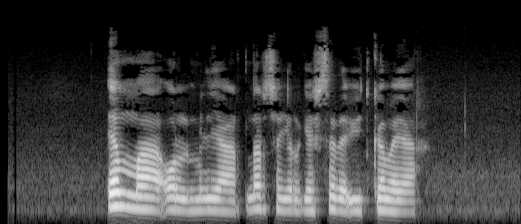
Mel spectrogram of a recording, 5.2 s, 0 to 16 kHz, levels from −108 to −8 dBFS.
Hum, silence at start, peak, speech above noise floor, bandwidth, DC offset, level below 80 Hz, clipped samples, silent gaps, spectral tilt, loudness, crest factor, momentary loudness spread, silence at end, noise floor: none; 1.05 s; -4 dBFS; 40 dB; 8.4 kHz; under 0.1%; -80 dBFS; under 0.1%; none; -6.5 dB/octave; -26 LUFS; 24 dB; 11 LU; 1.05 s; -66 dBFS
